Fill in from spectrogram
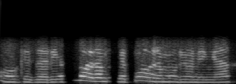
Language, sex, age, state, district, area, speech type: Tamil, female, 18-30, Tamil Nadu, Tirupattur, rural, conversation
